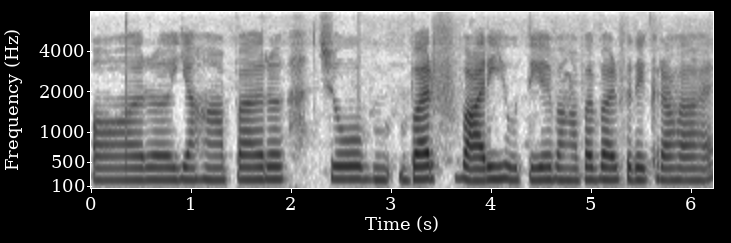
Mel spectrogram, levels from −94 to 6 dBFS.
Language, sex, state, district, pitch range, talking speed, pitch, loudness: Hindi, female, Uttar Pradesh, Varanasi, 200-210 Hz, 125 wpm, 205 Hz, -18 LUFS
